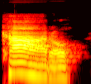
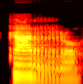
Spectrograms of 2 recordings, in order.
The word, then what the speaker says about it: caro: So there's a single R, right? Single R. Caro means dear, beloved, dear. If you say carro, it means something else like a box car to a train or a stage coach or something like that.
